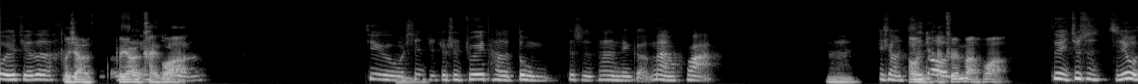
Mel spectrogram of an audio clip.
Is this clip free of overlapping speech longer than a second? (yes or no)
no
